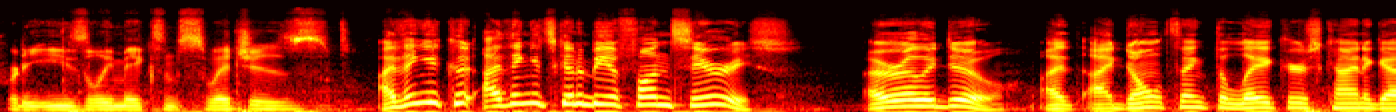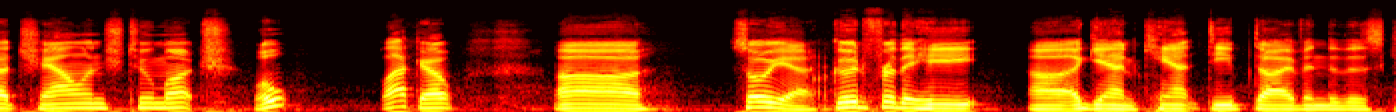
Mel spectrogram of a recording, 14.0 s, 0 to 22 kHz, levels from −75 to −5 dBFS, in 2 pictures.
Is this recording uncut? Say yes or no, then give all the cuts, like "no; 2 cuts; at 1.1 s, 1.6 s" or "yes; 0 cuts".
yes; 0 cuts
